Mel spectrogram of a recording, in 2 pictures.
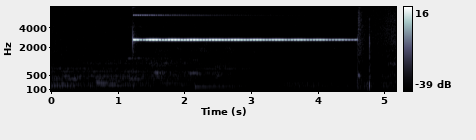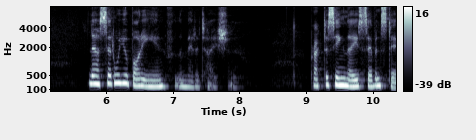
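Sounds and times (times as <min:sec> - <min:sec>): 
meditation bell ringing: 0:01.2 - 0:04.8
speech: 0:05.7 - 0:08.1, 0:09.1 - 0:10.3.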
